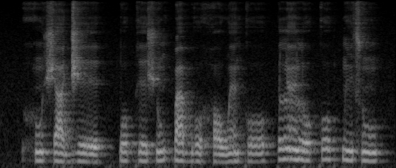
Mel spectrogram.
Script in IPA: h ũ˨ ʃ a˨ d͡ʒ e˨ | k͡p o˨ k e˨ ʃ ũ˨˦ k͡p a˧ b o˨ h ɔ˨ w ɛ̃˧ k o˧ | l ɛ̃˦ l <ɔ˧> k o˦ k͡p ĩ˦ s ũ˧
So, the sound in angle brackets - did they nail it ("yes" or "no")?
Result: no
